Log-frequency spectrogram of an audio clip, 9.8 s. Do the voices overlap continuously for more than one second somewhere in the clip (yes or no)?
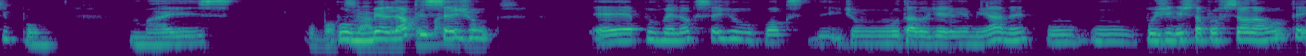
yes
